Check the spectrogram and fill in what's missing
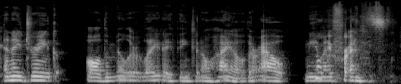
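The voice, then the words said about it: Slightly raspy voice. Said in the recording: “I'm a little raspy today”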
